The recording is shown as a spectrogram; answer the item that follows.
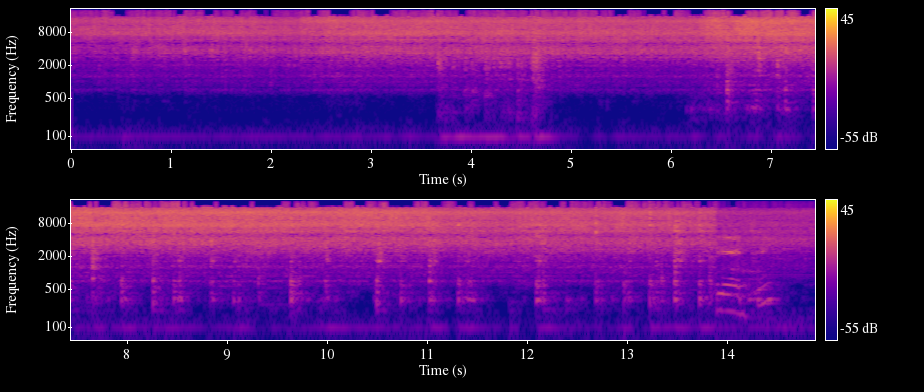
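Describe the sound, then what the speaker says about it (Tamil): Onions and tomatoes sautéing in a pan for a ridge gourd stir-fry: a steady loud sizzle and hiss, with repeated scraping stirs of a spatula against the pan, close up and no talk. "நல்லா வதக்கி விட்டுக்கலாம்."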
